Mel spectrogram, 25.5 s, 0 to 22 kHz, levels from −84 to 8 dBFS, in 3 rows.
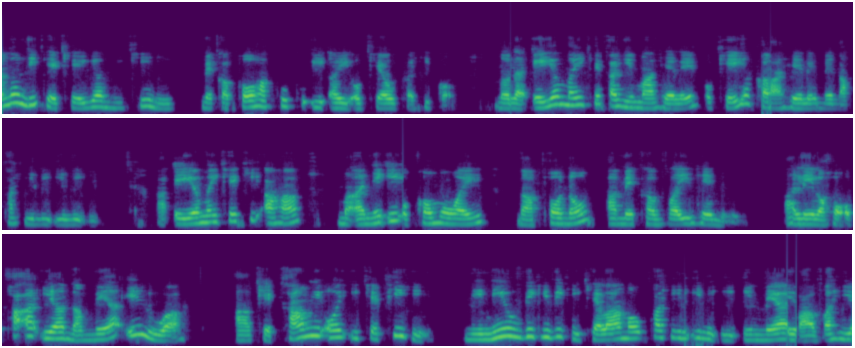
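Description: Compressed frames are skipped at 5.09 s, 7.60 to 7.69 s, 12.52 s, 23.85 to 24.13 s and 24.87 to 24.96 s. Whole frames are not played, so the speech leaps forward by roughly 100 to 300 ms each time.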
